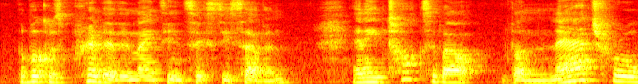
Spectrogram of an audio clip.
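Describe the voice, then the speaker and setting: Very wide pitch swings from a man at a fairly slow pace, with audible room echo and noticeable background noise. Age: 60s. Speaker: violin professor. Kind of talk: tutorial.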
